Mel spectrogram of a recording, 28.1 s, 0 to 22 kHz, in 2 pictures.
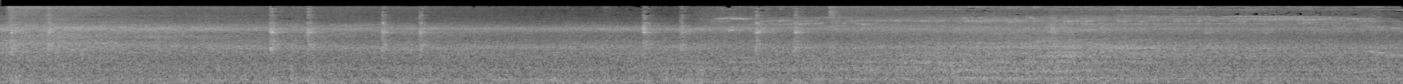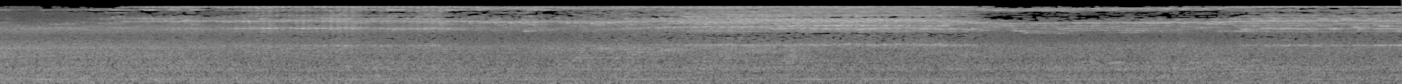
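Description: N700A Shinkansen train pulling into the platform and slowing to a stop, its running noise easing off steadily. A few sharp clicks come in the first several seconds, and thin high squeals rise as it brakes in the second half.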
